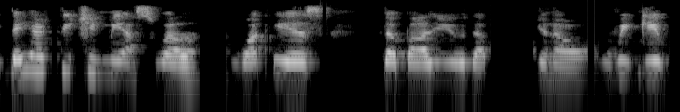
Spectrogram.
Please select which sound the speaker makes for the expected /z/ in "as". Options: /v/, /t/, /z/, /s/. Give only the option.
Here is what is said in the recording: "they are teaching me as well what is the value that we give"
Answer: /s/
